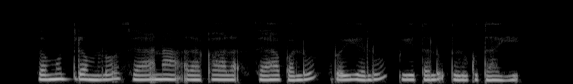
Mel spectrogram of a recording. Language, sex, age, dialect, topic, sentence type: Telugu, female, 25-30, Southern, agriculture, statement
